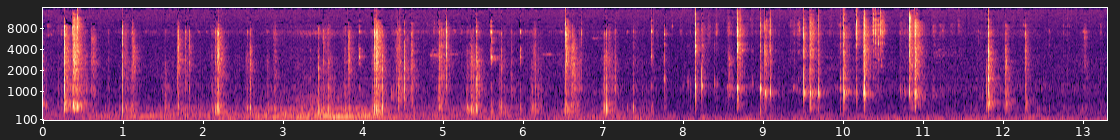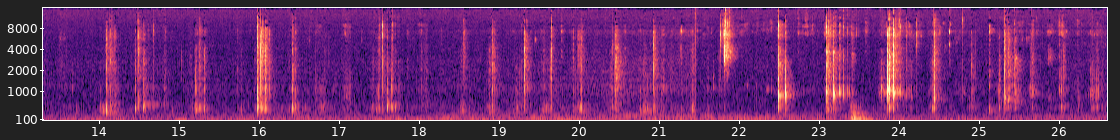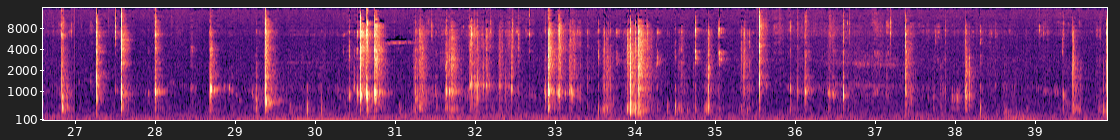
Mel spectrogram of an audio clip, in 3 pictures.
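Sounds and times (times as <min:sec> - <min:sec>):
crunching brittle sticks: 0:00.0 - 0:39.9.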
